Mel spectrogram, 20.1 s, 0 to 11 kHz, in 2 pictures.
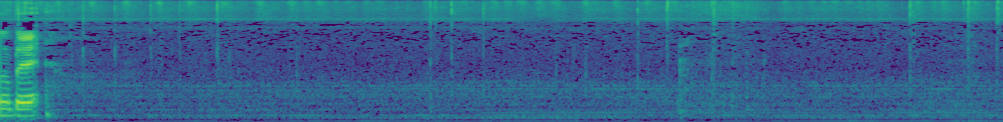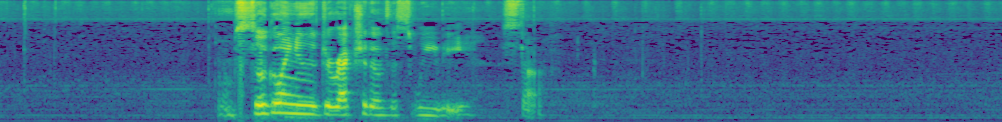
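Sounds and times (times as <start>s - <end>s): steady high hiss: 0.0s - 20.0s
stylus tapping on graphics tablet: 0.6s - 13.2s, 15.2s - 20.0s.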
